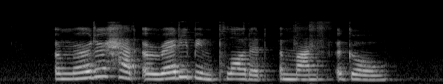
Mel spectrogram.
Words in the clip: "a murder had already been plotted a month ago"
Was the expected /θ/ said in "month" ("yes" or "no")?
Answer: yes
